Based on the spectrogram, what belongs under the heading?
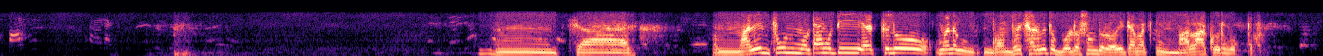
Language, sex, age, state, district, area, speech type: Bengali, male, 30-45, West Bengal, Uttar Dinajpur, urban, conversation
